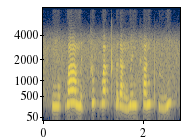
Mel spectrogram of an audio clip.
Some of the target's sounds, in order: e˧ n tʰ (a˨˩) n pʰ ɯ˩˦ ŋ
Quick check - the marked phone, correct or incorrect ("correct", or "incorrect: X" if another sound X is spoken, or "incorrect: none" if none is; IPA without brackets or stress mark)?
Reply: incorrect: a˦˥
